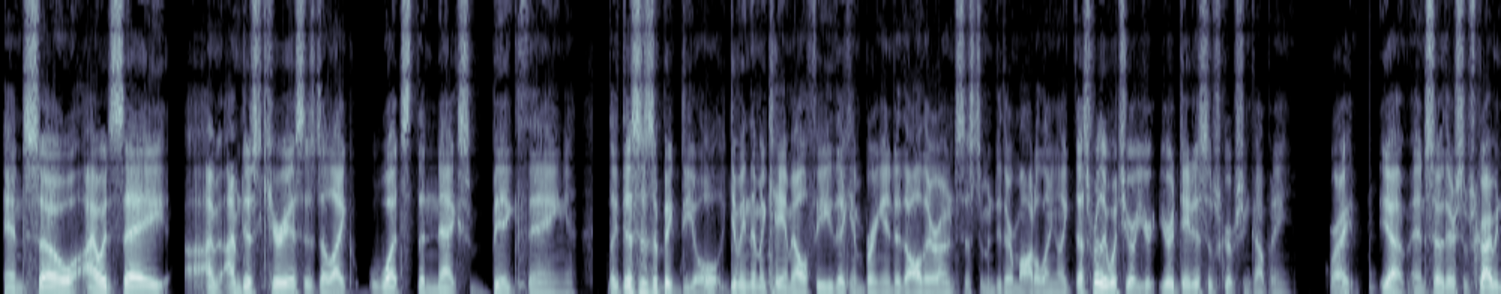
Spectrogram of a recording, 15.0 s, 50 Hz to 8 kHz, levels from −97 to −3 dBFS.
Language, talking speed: English, 225 wpm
